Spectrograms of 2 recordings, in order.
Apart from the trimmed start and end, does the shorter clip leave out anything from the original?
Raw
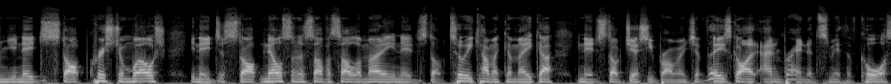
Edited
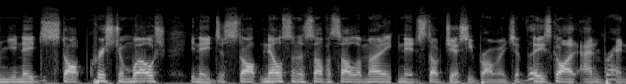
yes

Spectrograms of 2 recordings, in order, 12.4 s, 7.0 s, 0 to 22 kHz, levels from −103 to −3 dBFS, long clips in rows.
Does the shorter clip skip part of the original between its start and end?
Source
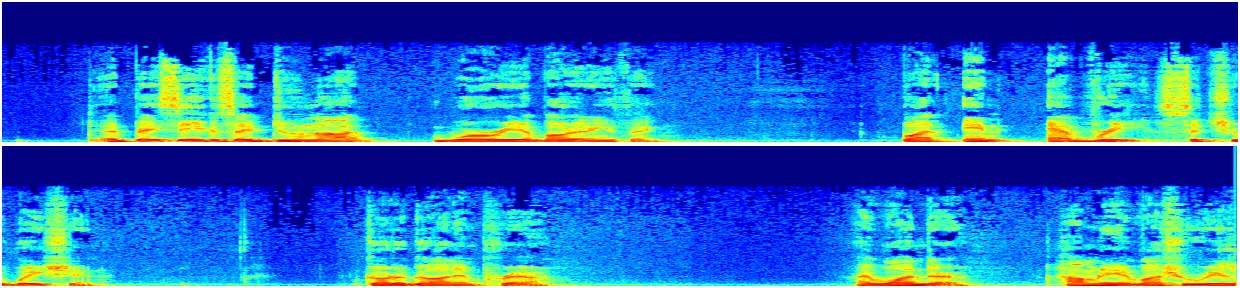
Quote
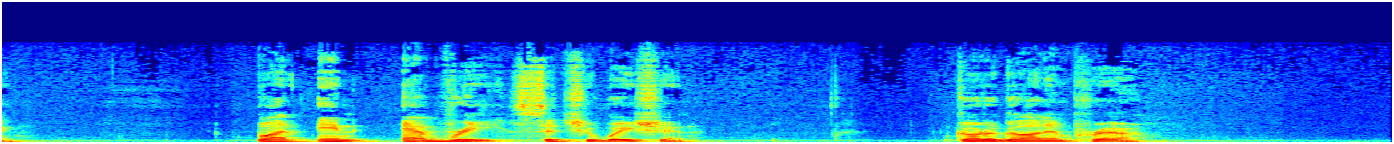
no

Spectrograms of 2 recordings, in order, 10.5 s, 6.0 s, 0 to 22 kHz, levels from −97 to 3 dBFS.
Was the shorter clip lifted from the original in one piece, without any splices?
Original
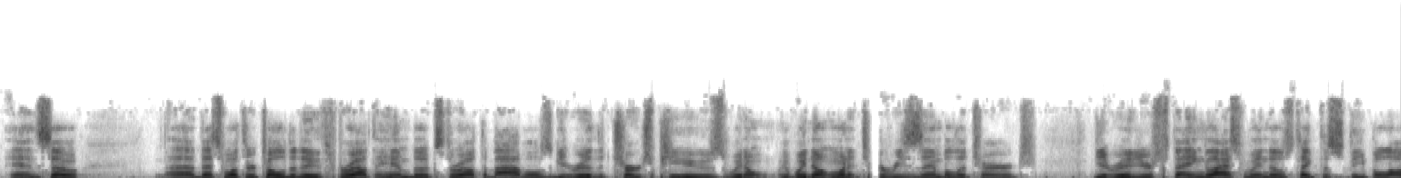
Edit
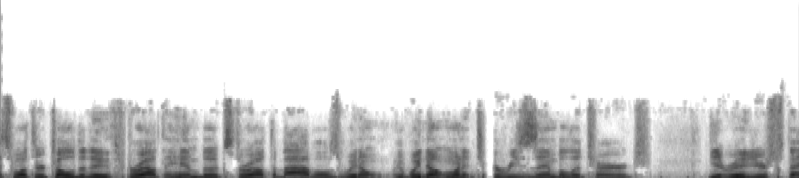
no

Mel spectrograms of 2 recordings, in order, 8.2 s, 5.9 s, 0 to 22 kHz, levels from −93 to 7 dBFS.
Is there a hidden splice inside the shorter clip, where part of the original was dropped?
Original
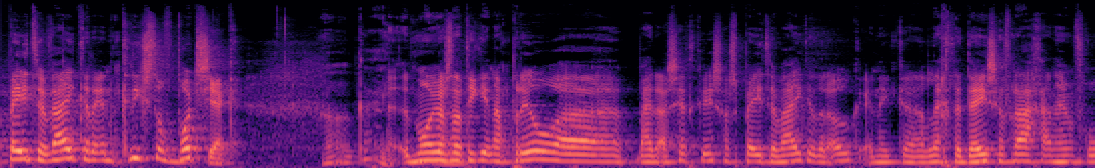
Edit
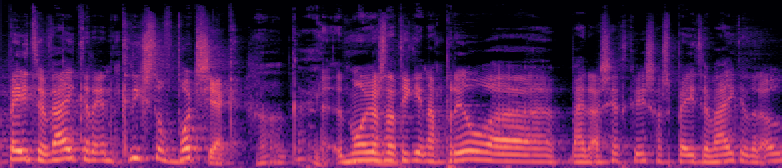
yes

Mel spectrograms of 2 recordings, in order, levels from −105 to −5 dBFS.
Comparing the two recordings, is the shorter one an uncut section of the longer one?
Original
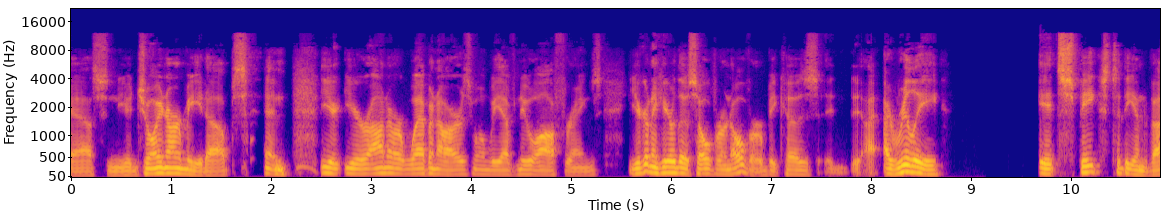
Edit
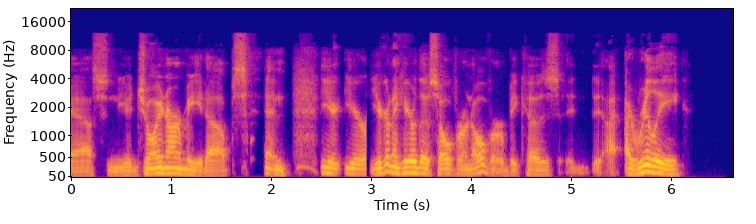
no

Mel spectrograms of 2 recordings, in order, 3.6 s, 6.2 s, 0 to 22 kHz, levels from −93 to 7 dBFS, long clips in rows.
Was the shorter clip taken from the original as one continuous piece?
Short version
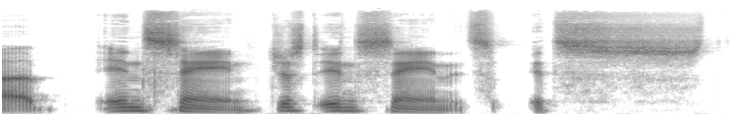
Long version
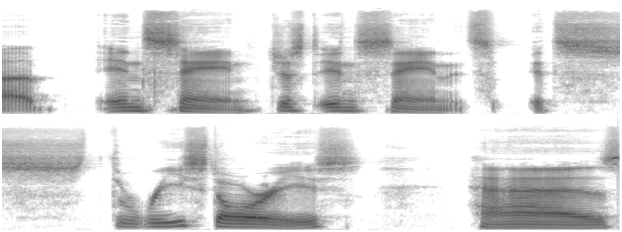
yes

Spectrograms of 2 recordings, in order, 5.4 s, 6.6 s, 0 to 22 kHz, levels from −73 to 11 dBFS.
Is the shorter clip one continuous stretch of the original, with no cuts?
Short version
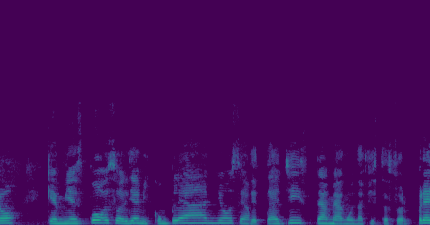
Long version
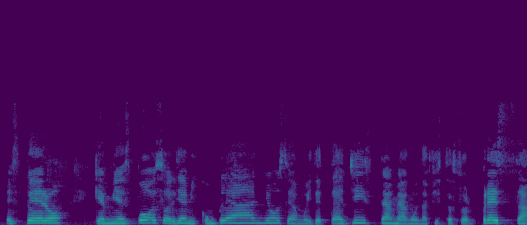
no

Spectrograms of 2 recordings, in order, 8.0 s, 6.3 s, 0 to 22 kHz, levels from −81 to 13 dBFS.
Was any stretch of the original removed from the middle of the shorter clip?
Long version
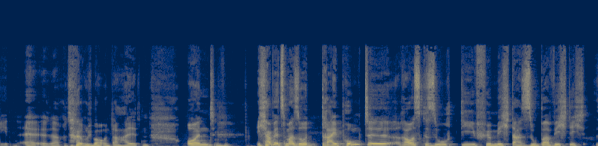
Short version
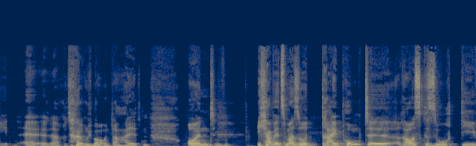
no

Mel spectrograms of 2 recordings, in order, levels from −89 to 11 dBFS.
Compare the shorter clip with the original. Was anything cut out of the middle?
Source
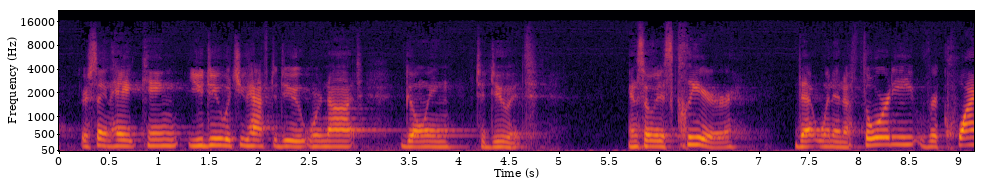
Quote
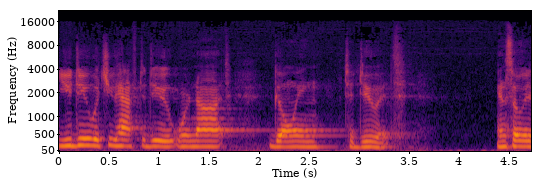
no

